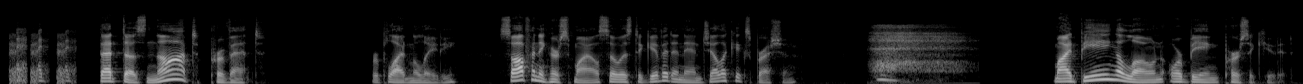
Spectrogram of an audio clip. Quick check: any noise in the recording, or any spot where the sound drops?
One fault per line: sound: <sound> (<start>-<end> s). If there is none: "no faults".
sound: laugh (0.1-0.8 s)
sound: sigh (8.7-9.8 s)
